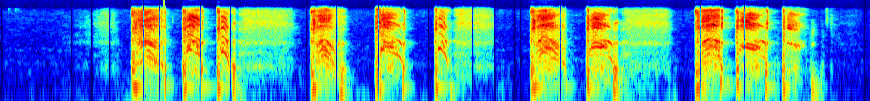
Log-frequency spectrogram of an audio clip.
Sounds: Cough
